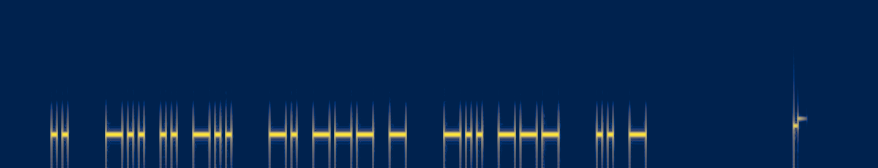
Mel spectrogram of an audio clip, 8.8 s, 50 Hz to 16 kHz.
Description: Morse code, heard as a keyed tone, about 22 wpm, 700 Hz. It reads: I DID NOT DO IT
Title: Sets of 5 Words Encore2 22wpm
